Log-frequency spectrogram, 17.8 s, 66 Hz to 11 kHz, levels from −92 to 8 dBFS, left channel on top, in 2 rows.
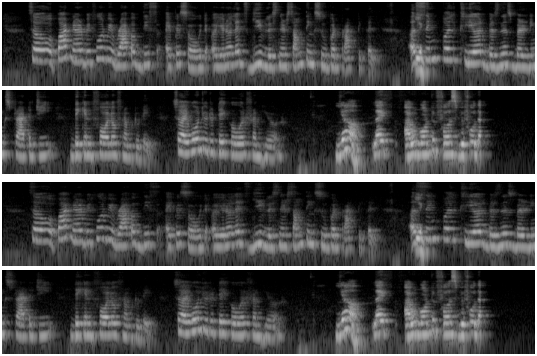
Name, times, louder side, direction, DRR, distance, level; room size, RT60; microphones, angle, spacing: voice 1, 0.5-5.8 6.1-6.2 6.8-9.7 10.0-11.4 11.8-13.6, left 2 dB, 65° left, 1.5 m, -33 dB
voice 2, 14.5-16.9, left 1 dB, 5° left, 0.4 m, -26 dB
9.3 x 5.4 x 4.6 m
head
